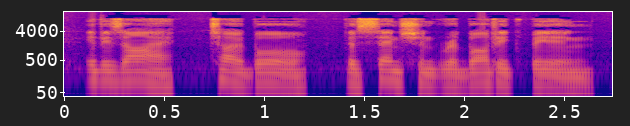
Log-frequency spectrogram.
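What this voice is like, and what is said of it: Condescending robot character voice. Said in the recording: “He sounds like an asshole... He sounds condescending... he's very condescending... Talking to me like I'm a bitch”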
